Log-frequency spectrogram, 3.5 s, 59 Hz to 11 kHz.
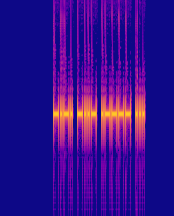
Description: Morse code, heard as a keyed tone, about 36 wpm, 700 Hz. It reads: CX1S
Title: DXCC-100 Call Signs - 4 Characters - Repeated 3x - 35wpm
